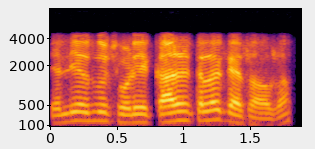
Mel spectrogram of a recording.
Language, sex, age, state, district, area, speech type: Hindi, male, 45-60, Uttar Pradesh, Lucknow, rural, conversation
